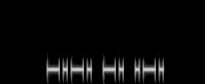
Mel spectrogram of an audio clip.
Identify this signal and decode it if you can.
Morse code, heard as a keyed tone, about 30 wpm, 700 Hz. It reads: CNR
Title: USA Call Sign Postfixes - 3 Letters 30wpm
